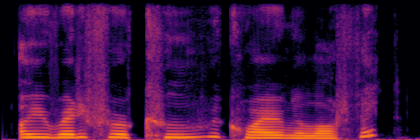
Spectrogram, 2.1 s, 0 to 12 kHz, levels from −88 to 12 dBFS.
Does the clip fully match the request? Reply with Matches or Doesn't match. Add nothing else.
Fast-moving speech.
Matches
